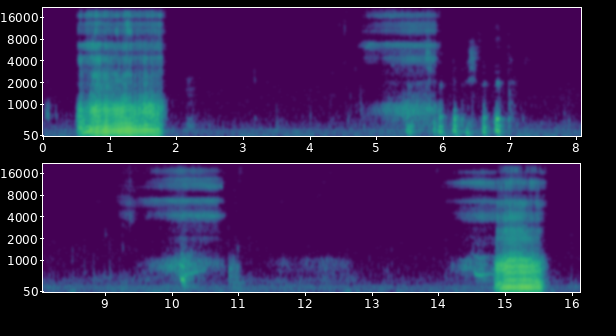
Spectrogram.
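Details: Shih Tzu dog asleep and snoring: two loud rattling snores with softer snuffling breaths between them.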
